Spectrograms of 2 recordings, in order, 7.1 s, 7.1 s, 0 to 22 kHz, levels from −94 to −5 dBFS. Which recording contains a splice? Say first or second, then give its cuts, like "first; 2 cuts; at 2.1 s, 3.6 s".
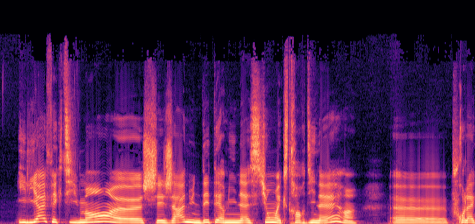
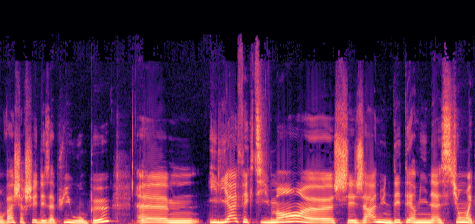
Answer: second; 2 cuts; at 2.0 s, 3.0 s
